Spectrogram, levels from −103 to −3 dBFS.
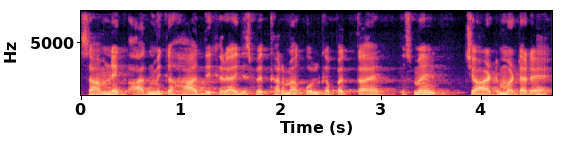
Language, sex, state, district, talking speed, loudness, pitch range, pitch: Hindi, male, Chhattisgarh, Balrampur, 215 wpm, -16 LUFS, 120-145 Hz, 130 Hz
